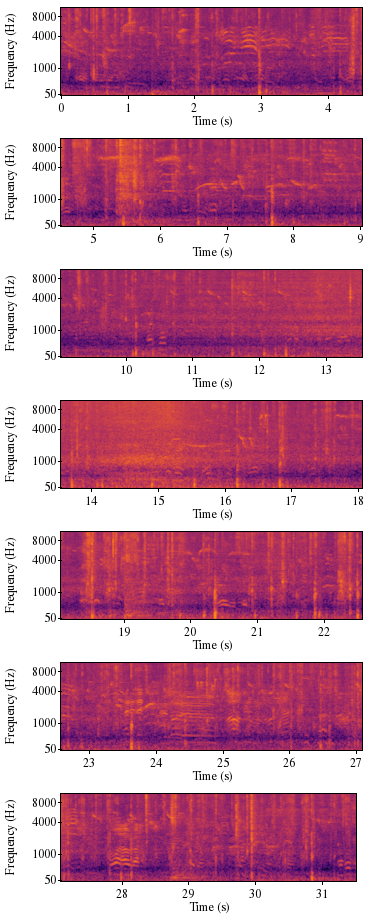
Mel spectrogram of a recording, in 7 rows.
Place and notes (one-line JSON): {"title": "Maribor, Kamniska ulica - basketball field", "date": "2012-05-30 19:55:00", "description": "soccer and basketball fields near Maribor stadium, youngsters are playing basketball, nice sound of sports shoes on the wet ground.\n(SD702 DPA4060)", "latitude": "46.57", "longitude": "15.64", "altitude": "278", "timezone": "Europe/Ljubljana"}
